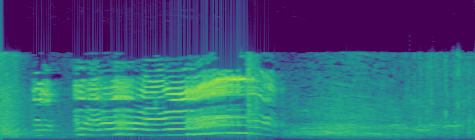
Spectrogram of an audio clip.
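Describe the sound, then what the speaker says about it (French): A rooster crows once, close and loud, in a long strained, wavering call that ends abruptly, followed by a softer noisy background. "Et qui commençait à m'agacer, ce coq, là, il chantait de plus en plus faux."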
